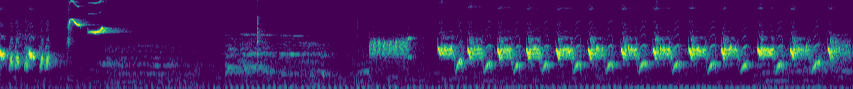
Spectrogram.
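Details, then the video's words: White-rumped shama, described as singing day and night, giving a few high whistles, then a steady run of about fifteen rapid, evenly spaced, repeated song notes over a low hum. "Murai batu siang malam kicau terus"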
